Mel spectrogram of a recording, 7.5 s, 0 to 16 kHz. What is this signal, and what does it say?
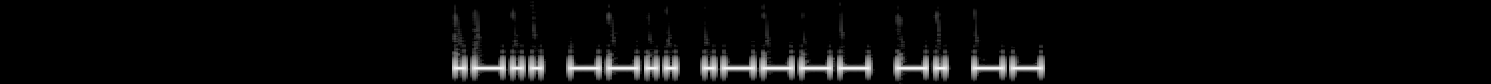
Morse code, heard as a keyed tone, about 25 wpm, 700 Hz. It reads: LZ1NM
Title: DXCC-100 Call Signs - 5 Characters - Repeated 3x - 25wpm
